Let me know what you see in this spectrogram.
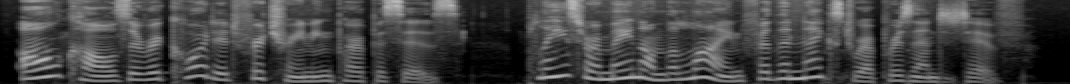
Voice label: Generic Call Recording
